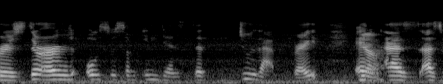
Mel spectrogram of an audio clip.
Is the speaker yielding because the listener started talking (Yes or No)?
No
